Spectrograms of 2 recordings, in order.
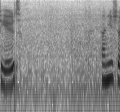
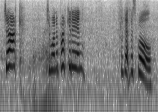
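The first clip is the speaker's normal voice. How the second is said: high, loud scold; scolding the dog; 9 semitones higher, 7 dB louder than usual. Real, not acted. Owner telling off her bullying dog loudly. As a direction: tell Jack off sharply.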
